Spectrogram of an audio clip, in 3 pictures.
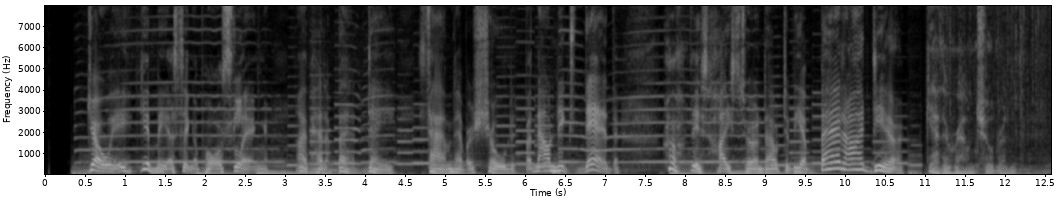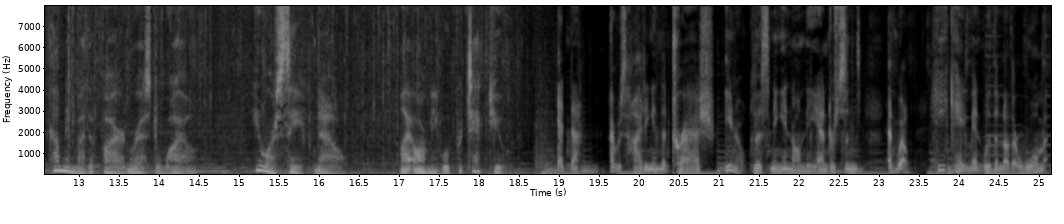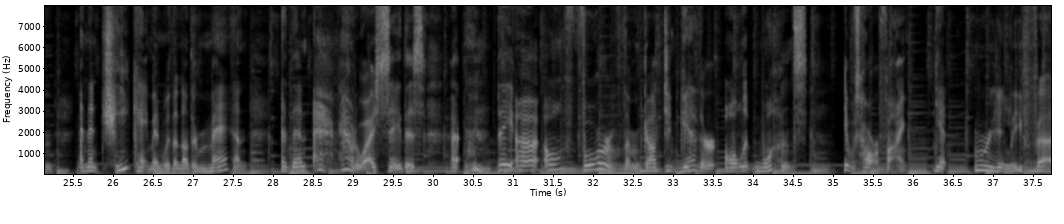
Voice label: Animation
